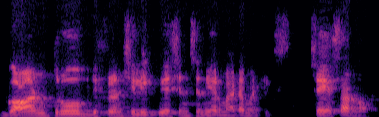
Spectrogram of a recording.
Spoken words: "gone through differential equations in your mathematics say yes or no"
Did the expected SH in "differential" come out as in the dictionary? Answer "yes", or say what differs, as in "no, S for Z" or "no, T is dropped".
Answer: no, S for SH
